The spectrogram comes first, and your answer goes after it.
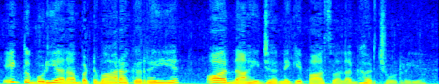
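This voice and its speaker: A woman's voice: medium pitch, moderate pace, darkish tone, a little hiss or hum, lightly acted. Woman as sly, greedy young daughter-in-law. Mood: scheming. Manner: self-serving, complaining.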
